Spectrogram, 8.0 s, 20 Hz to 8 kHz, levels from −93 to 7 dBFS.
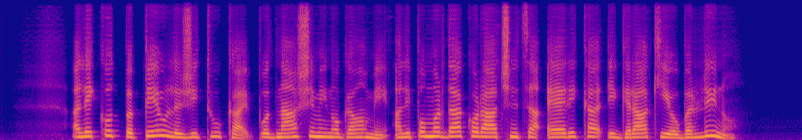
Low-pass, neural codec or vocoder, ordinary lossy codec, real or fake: none; codec, 16 kHz, 0.3 kbps, FocalCodec; none; fake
